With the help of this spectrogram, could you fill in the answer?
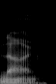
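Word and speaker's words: གནང: I must use the honorific verb nang, pronounced nang.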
